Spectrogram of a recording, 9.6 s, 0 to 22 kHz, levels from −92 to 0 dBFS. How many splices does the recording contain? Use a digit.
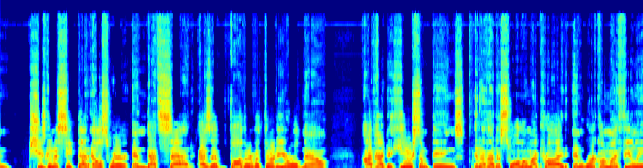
3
